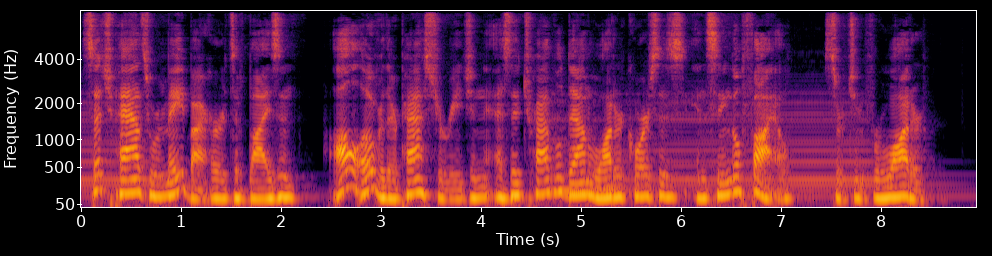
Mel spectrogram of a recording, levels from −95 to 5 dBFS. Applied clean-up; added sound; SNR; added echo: none; Bowed string instrument; 20 dB; reverberation time 0.2 s.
